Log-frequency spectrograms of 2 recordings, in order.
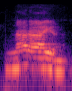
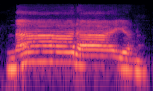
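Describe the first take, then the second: First: The stress falls on the third-to-last syllable. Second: Two vowels are held long, two are short. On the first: This is the modern way of saying it. "pronúncia contemporânea da palavra é Narayana, Narayana, como se fosse proparoxítona" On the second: This is the ancient, sung way of saying it. "no sânscrito clássico não é proparoxítona, é duas longas e duas breves"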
